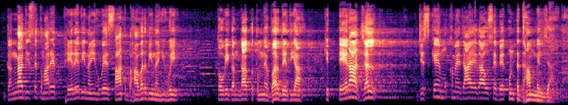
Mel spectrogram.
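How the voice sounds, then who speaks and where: A man voicing a humble male demon who pleads softly to a god, in an echoey hall with music behind. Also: measured pace. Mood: hushed. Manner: low, hushed, imploring.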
